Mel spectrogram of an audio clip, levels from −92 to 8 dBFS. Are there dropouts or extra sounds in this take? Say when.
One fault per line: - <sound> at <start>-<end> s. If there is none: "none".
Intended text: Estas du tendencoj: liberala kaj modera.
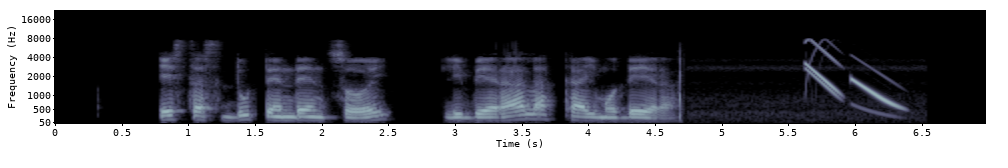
- chirp at 5.6-6.4 s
